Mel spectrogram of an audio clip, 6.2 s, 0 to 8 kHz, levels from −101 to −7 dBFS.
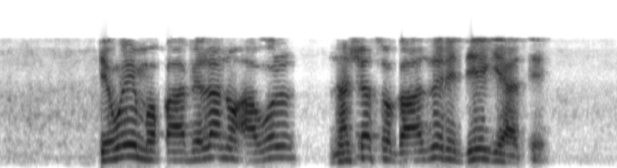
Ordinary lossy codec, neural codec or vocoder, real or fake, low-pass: AAC, 16 kbps; autoencoder, 48 kHz, 128 numbers a frame, DAC-VAE, trained on Japanese speech; fake; 7.2 kHz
